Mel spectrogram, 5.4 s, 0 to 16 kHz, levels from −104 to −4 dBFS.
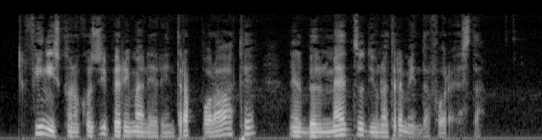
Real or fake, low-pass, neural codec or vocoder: real; 10.8 kHz; none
